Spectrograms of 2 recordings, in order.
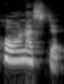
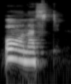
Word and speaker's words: honest: Next example: in honest man, H is silent. It is not honest. The pronunciation of this word is honest.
